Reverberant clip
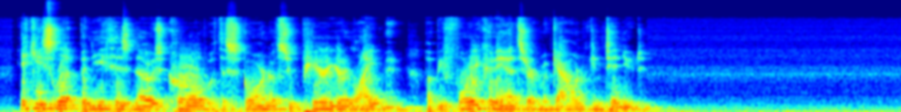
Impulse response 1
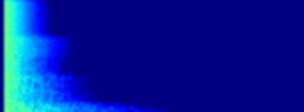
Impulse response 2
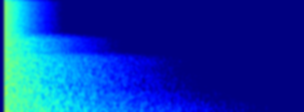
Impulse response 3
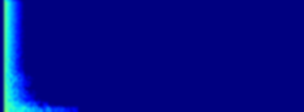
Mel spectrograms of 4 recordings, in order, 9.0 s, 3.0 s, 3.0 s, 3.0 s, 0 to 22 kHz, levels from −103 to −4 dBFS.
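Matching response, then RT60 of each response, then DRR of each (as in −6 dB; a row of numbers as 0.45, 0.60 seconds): 3; 1.2, 2.5, 0.45 seconds; −5.5, −7.5, 3.5 decibels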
